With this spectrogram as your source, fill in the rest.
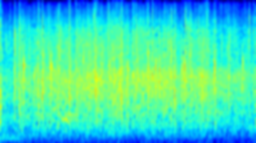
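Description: A seated audience at a wellness talk breaks into dense, continuous applause, a steady wash of many hands clapping at even loudness from start to finish.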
